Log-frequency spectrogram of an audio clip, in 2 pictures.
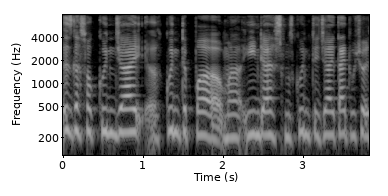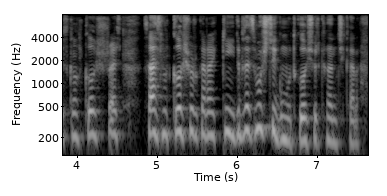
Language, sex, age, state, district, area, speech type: Kashmiri, female, 30-45, Jammu and Kashmir, Baramulla, rural, spontaneous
